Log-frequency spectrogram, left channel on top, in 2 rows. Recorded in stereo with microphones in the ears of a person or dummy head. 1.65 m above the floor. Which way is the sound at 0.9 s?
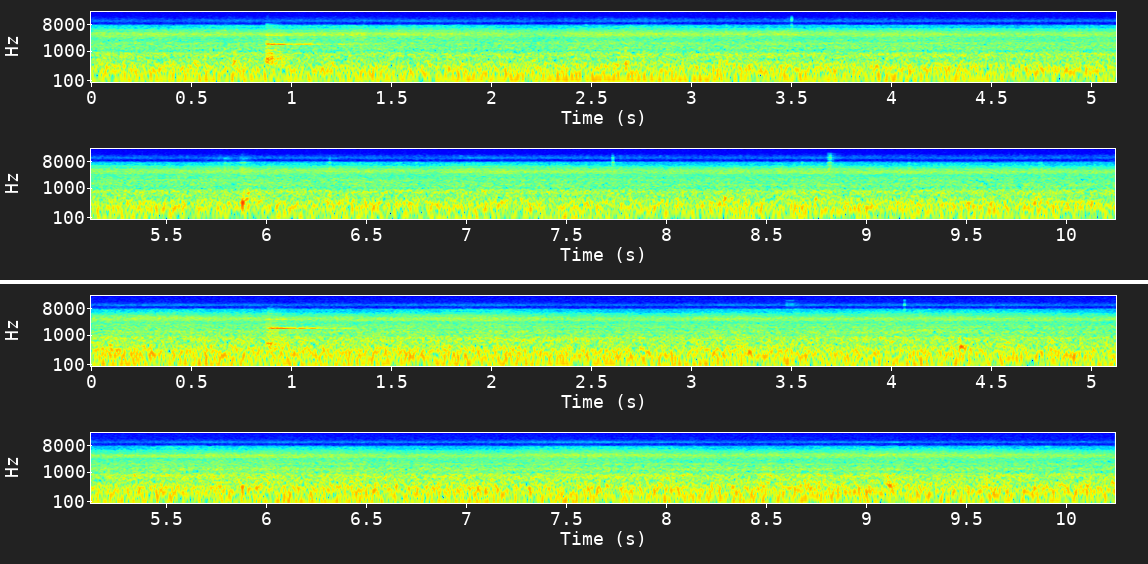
45° left (ahead or behind).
